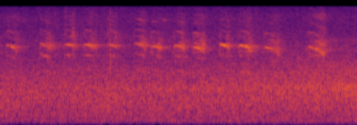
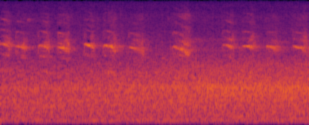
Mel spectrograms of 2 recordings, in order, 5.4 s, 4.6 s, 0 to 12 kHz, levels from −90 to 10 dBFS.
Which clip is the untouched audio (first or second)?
second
